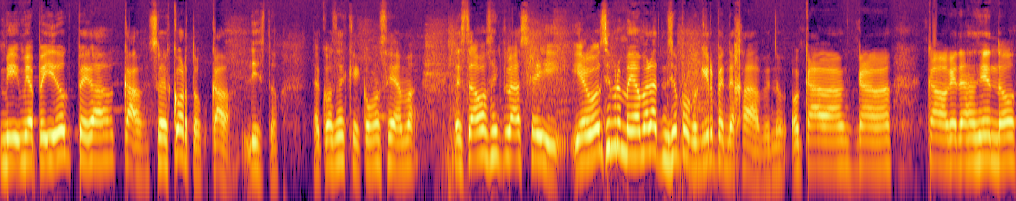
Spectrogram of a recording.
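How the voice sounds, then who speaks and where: With ordinary pitch variation, a man speaks very fast at a high pitch. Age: 20s. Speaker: professional wrestler. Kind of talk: casual interview.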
